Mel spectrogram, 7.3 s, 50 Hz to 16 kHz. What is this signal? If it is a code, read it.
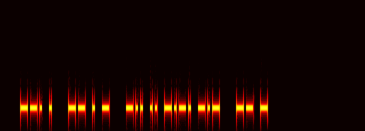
Morse code, heard as a keyed tone, about 25 wpm, 700 Hz. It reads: GE MET DICK MT
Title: K1USN SST QSO Practice - 25wpm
